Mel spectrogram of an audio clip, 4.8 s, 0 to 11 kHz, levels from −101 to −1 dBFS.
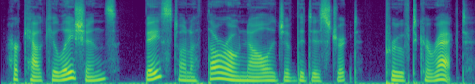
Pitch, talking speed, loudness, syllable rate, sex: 170 Hz, 150 wpm, -18 LUFS, 5.5 syllables/s, female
